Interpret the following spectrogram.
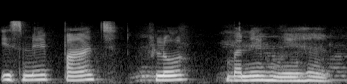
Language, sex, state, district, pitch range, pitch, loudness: Hindi, female, Jharkhand, Ranchi, 185-210 Hz, 195 Hz, -14 LUFS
